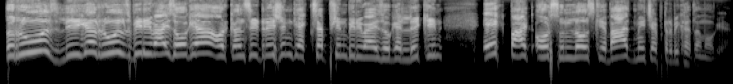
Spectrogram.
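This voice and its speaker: A man's voice: very high voice, pushed and bright, no room sound. A man giving an online law revision lecture, playful and chatty, repeating key points and calling his students "beta".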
